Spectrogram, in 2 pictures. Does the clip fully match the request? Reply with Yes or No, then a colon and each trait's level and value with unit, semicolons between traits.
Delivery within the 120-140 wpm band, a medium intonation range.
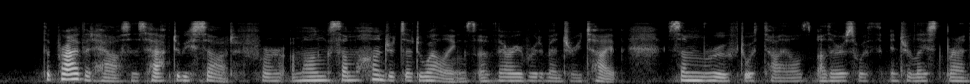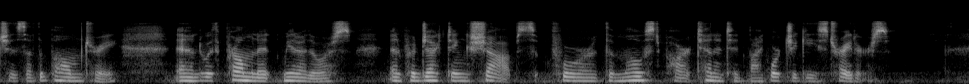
No: slow, 135 wpm; narrow, 2.2 semitones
